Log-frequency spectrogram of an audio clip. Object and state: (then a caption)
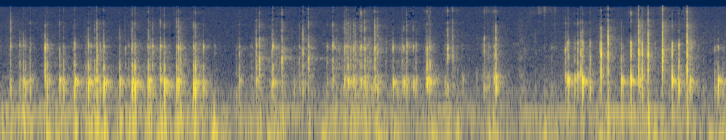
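Plastic compact hairbrush. A small oval dark plastic compact hairbrush, held in one hand, has its plastic bristles and body scratched rapidly with long nails. The result is a fast run of dry, bright clicks that sound like typing, each tick dying away instantly. The clicks come in quick bursts, dip briefly, and then return louder and sharper.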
